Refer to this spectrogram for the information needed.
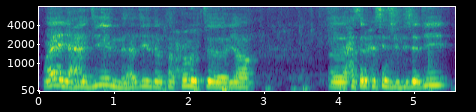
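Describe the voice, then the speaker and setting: A man's voice: high voice, moderate pace, a little mellow. A man with a Moroccan accent chatting casually and jokily to viewers as he presents his home cooking. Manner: chatty, jokey, addresses viewers as friends. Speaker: host, home cook presenting a recipe. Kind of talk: casual cooking vlog chat. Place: indoors in a home kitchen. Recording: roomy, distant mic, faint noise.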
